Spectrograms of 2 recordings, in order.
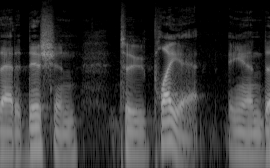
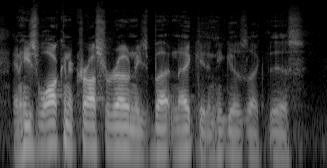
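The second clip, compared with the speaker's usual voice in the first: usual speaking voice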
